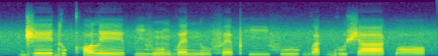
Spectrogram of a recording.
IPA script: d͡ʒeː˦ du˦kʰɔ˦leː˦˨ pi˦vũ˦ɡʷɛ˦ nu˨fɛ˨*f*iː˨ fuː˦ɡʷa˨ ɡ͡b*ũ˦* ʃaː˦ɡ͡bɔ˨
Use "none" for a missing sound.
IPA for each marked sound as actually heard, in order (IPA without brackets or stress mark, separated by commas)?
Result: pʰ, u˦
